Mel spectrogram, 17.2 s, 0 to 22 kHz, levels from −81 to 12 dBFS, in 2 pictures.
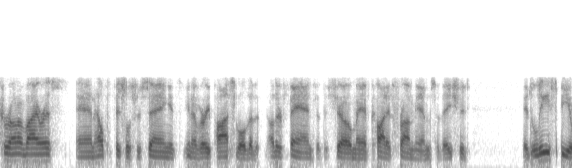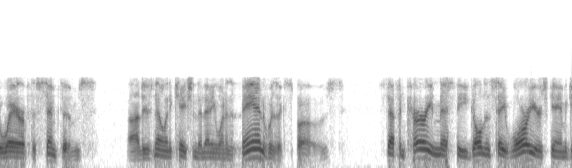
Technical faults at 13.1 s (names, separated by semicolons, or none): GSM full-rate codec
